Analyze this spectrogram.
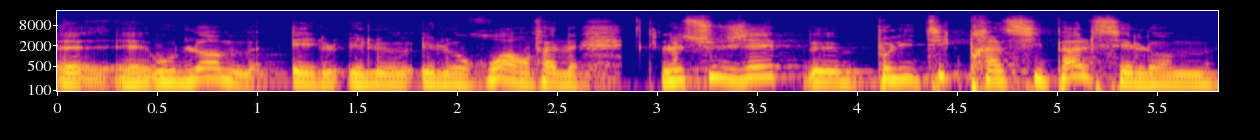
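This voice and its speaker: Against noticeable background noise, the speaker moves at a very slow pace with lively intonation. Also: woman. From Paris region, France. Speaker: feminist activist. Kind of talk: interview. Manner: halting.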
